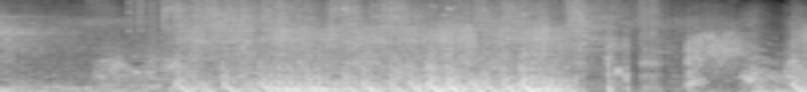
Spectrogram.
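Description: Small objects whizz and clatter.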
